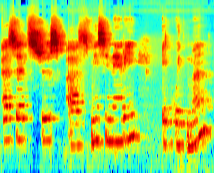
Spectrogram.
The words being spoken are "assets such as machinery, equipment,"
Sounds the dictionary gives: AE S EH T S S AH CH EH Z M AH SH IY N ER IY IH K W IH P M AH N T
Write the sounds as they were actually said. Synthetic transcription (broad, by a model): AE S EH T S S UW S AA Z M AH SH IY N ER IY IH K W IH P M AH N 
